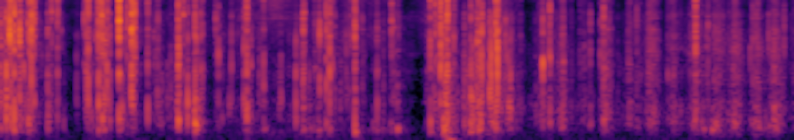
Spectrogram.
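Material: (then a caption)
Plastic. A small, full plastic bag of milk chocolate raisins is held in both hands while fingers crinkle and squeeze it. Dense, bright crinkling and crackling comes in rapid bursts with brief pauses, mostly in the high range with almost no low end.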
